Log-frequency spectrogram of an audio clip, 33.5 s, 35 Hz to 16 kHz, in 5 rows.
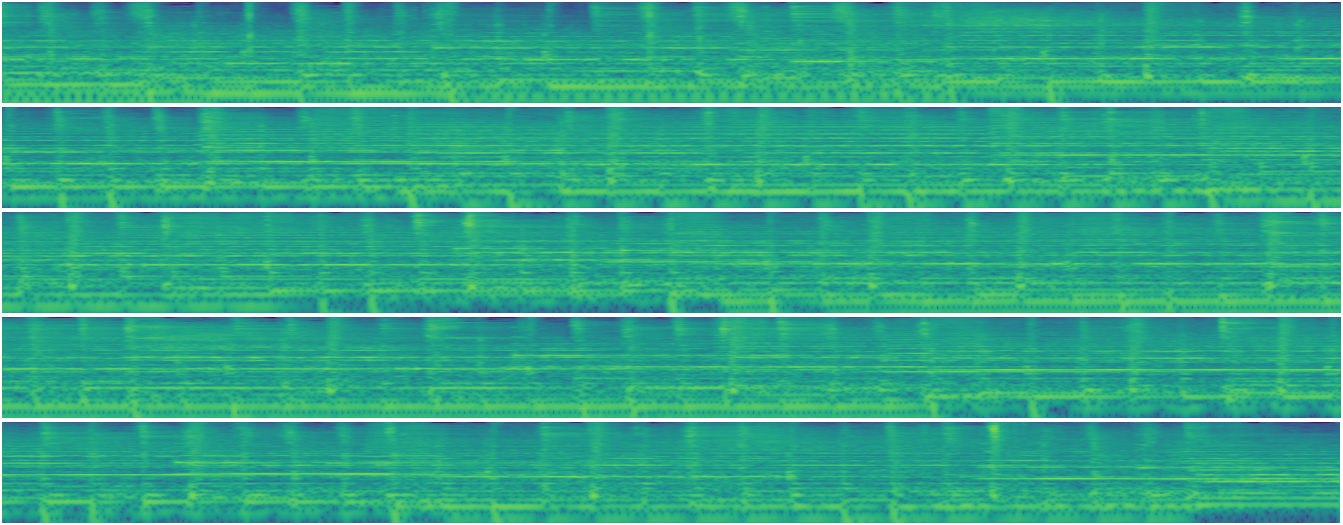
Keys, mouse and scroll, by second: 0.0 ctrl+t, 3.5 alt+shift+click, 4.2 alt+shift+i, 6.1 ctrl+t, 7.9 alt+shift+click, 8.6 alt+shift+i, 11.5 Return, 12.5 Down, 27.7 alt+click.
